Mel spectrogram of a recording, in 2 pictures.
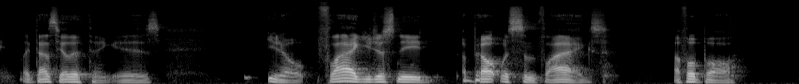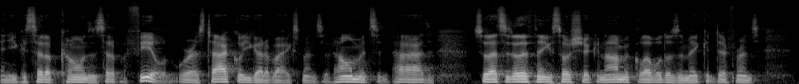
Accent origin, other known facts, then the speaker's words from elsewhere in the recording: Troy, Michigan, United States; also born or lived in Cherry Hill, New Jersey / Ridgewood / Ann Arbor, Michigan / Chicago, Illinois; I was born in Cherry Hill, New Jersey. So Harold and Kumar, that's up my alley. Grew up in Ridgewood, moved to Ann Arbor. Most of my middle school, high school was Troy, Michigan.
